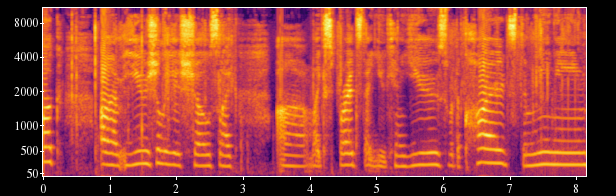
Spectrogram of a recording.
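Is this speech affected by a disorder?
No.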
